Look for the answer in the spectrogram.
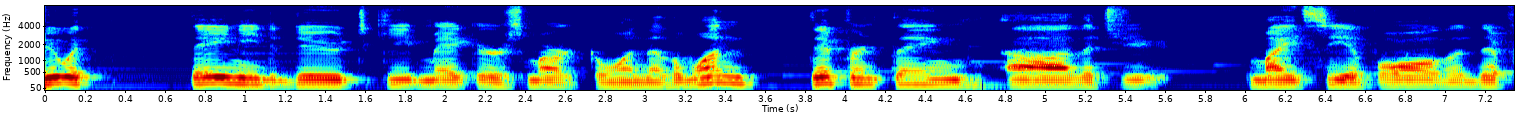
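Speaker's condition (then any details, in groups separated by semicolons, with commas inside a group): No condition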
